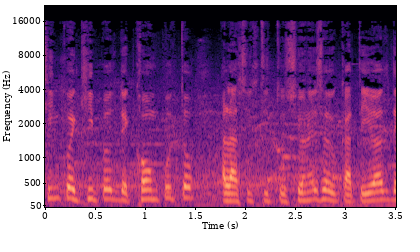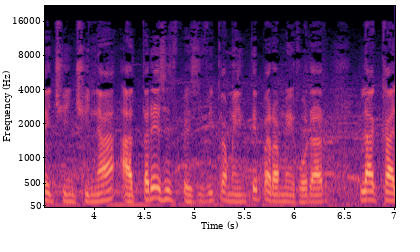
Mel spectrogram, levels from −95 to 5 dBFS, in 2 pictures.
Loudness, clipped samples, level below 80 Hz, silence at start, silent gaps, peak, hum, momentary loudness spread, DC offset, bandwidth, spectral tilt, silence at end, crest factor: -22 LUFS; under 0.1%; -46 dBFS; 0 s; none; -4 dBFS; none; 7 LU; under 0.1%; 16.5 kHz; -5.5 dB/octave; 0 s; 18 dB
